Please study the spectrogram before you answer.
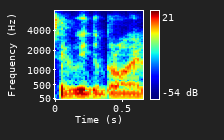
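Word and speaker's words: de Broglie: Mr Lou the bro how do you say Louis the Bro the I don't know how in French it's de bro that says French he's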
